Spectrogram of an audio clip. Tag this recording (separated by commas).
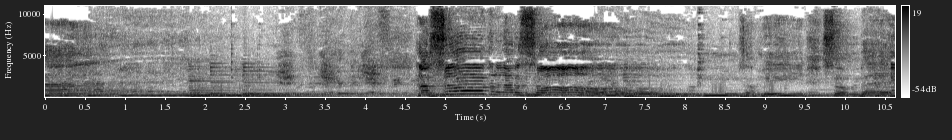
Music, Speech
